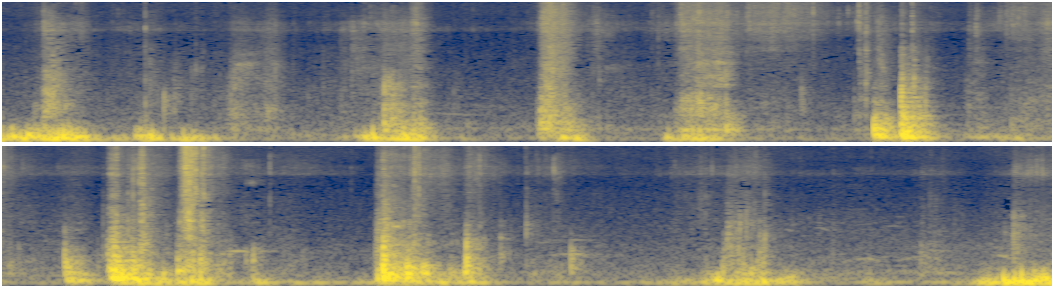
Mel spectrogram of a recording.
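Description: Footsteps on a debris-strewn floor, uneven and about one a second, each a short thud, the loudest around six and seven seconds in.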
